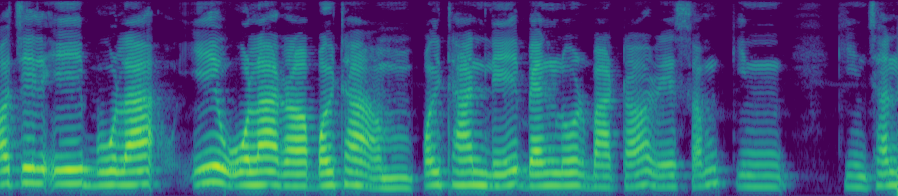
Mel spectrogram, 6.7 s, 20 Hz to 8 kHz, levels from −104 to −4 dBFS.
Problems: none marked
